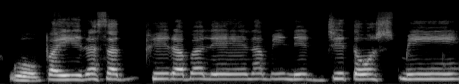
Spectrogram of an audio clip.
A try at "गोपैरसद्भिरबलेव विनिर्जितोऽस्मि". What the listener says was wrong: You didn't have Balena over there because I'm having Baleva, but you are reading Balena.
